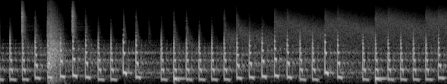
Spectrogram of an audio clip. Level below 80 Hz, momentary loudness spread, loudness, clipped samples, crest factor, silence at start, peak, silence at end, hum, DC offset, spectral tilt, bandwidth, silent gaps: -62 dBFS; 4 LU; -23 LUFS; under 0.1%; 20 dB; 0 s; -4 dBFS; 0 s; none; under 0.1%; -2.5 dB/octave; over 20 kHz; none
